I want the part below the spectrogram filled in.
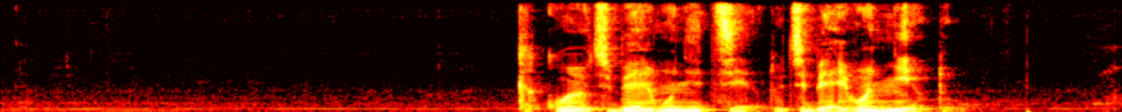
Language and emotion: Russian, angry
